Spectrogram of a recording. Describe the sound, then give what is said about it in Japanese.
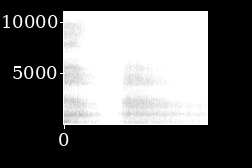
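A deep breath drawn in and let out: two long, soft, airy rushes of breath separated by a brief silent pause, steady and even in loudness. “深呼吸して、息を整えて。ほら、吸って、”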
